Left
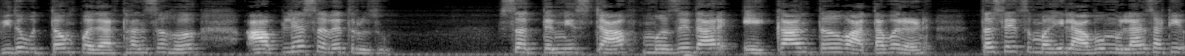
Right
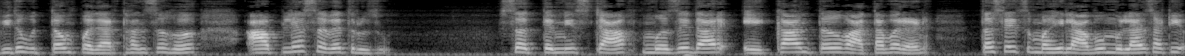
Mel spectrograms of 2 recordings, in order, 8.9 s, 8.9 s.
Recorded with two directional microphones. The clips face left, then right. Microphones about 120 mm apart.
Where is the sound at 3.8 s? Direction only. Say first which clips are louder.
Right 8 dB; 20° right (ahead or behind).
